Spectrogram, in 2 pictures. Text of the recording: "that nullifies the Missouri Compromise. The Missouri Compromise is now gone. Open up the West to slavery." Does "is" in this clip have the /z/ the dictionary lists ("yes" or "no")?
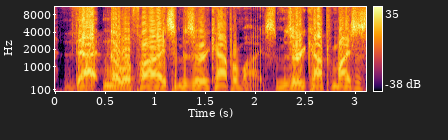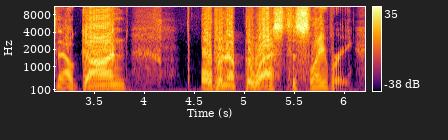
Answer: yes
